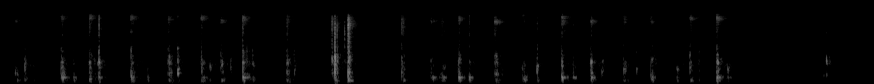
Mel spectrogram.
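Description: Rapid keystrokes on a computer keyboard, clear and close, in uneven bursts of clicks with short pauses, ending in a lone final tap.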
